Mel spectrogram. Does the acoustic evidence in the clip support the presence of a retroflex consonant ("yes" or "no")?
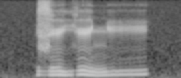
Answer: no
